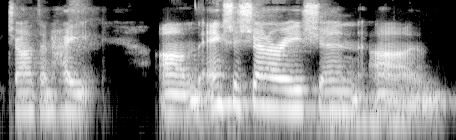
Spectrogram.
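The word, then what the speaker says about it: Haidt: name spelled ha AI um DT but it's pronounced height Jonathan height um the anxious Generation Um there were a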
